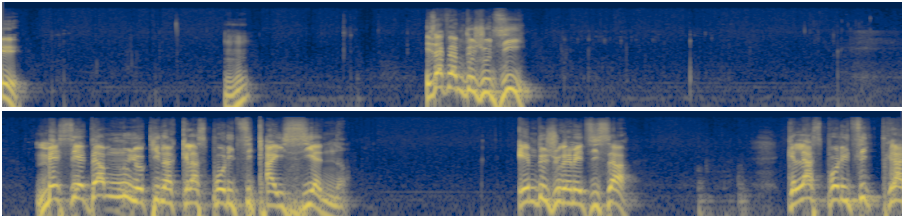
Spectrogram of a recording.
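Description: A young man speaks with animation into a close microphone, in short bursts with pauses.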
